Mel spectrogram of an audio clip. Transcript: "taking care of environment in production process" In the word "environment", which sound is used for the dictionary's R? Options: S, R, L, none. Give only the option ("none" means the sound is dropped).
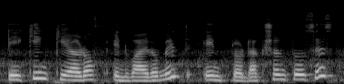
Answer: R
